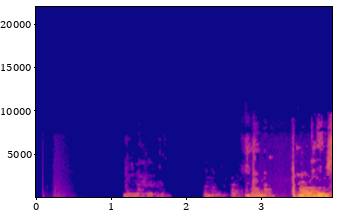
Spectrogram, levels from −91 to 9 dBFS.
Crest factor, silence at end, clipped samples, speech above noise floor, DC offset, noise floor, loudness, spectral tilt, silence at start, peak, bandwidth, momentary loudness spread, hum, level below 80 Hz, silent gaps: 20 dB; 0 s; under 0.1%; over 67 dB; under 0.1%; under -90 dBFS; -22 LUFS; -5.5 dB/octave; 1.15 s; -6 dBFS; 9.2 kHz; 27 LU; none; -60 dBFS; none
